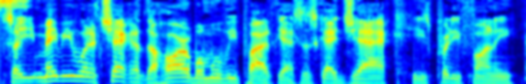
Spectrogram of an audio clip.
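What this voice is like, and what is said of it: New York Long Island accent. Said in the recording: “I have a New York accent, right? I have a Long Island accent.”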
